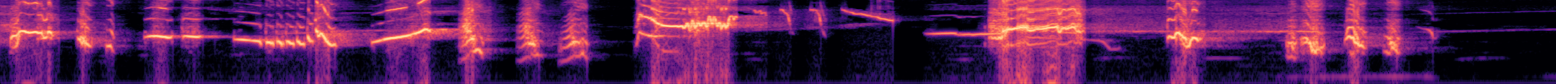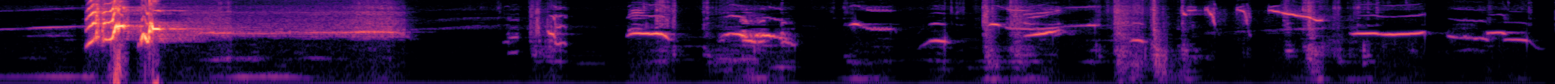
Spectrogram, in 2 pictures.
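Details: Oriental magpie-robin, Tretes type, singing to provoke other birds: dense bursts of loud whistles and harsh notes in the first six seconds, then quieter, thin, high, scattered chirps and slurs toward the end.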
